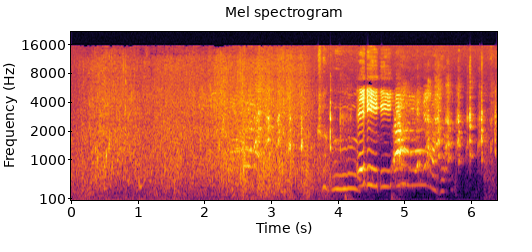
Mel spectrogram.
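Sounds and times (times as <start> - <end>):
sea waves: 0.0 - 6.3
child giggling: 2.5 - 6.3.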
